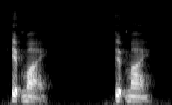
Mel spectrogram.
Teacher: the word after the word at begins with the M consonant so the T here is a stop T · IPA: /t/, [ət| maɪ]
